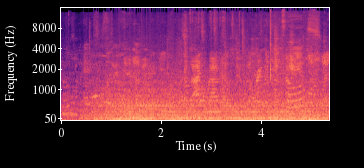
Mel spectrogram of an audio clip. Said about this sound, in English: It's not unlike riding the subway, except the cage goes down. And the lights that we're passing, you'll notice there's every couple seconds there's some light that we pass. Yeah. So that's from the levels. There's a level about every 200 feet.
